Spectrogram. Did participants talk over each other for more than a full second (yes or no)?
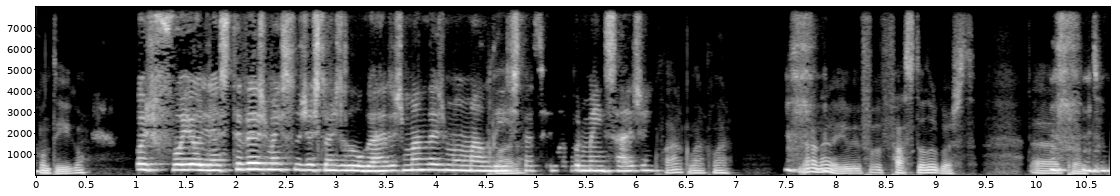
no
